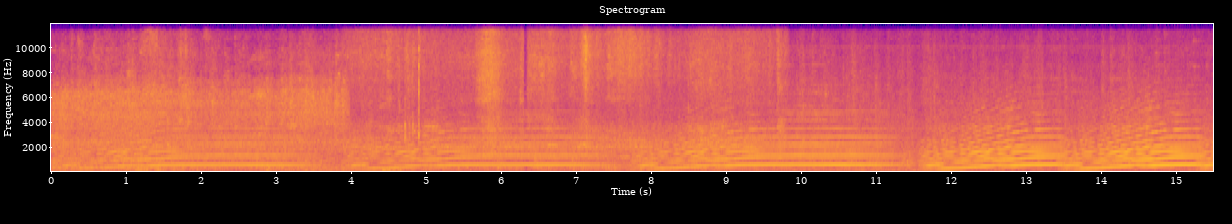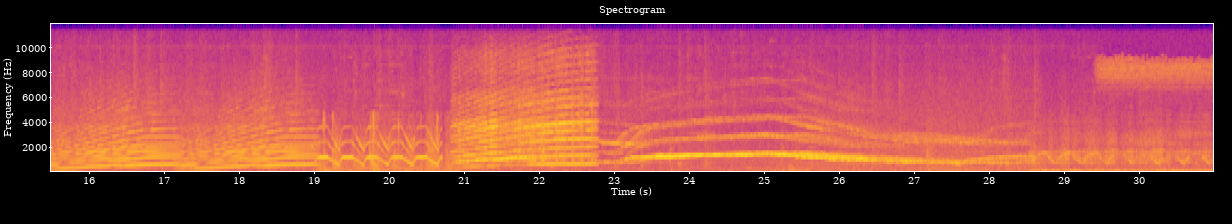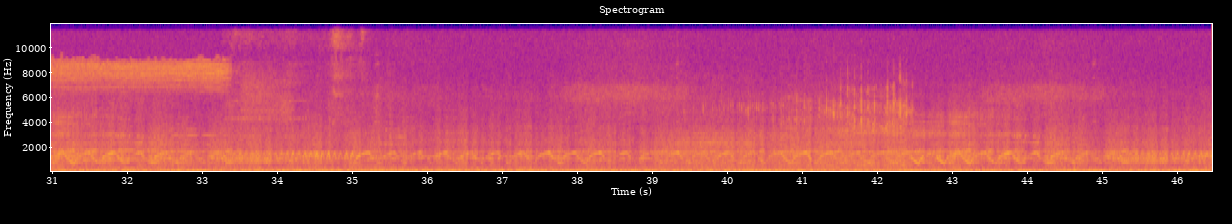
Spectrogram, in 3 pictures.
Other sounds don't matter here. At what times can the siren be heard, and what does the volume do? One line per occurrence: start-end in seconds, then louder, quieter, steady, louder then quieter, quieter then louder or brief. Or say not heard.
0.0-46.4 louder then quieter.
